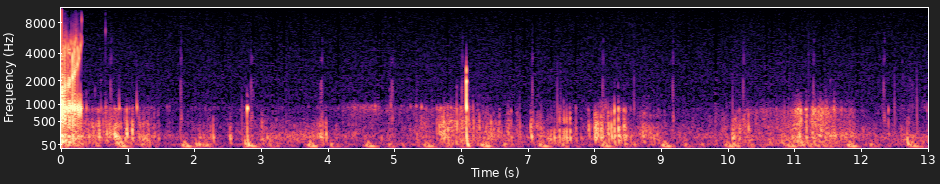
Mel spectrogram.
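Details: Soft, irregular gurgling and rumbling from a large belly with brief louder squeaks; normal bowel sounds (borborygmi).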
